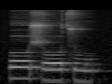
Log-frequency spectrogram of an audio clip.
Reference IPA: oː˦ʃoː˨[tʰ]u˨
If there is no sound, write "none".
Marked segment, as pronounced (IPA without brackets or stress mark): t͡s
